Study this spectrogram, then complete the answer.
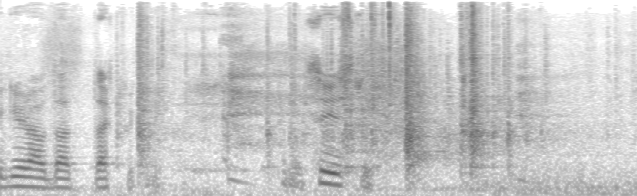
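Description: A metal ladder clanks and scrapes against a metal beam.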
